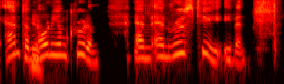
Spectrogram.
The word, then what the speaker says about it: antimonium crudum: remedies which include antonium antimonyium crudum let me say it correctly antimonium crudum and and roose tea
